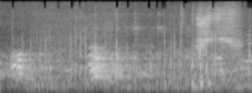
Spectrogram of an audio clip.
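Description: A dog gives a few short barks and whimpery yips at close range indoors, mixed with a voice talking during interior car part repairs on a Subaru WRX.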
